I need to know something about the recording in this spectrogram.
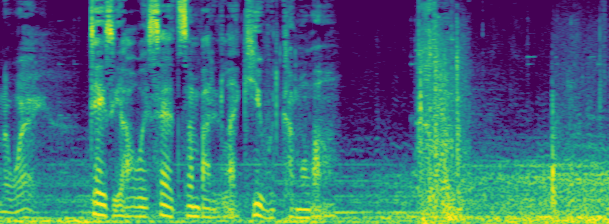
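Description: A woman speaks warmly nearby.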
